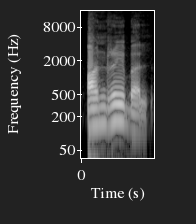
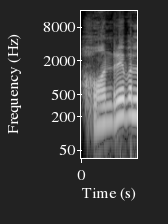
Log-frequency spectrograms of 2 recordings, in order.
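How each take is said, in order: First: The word starts with a vowel sound. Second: The word starts with an h sound. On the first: The speaker calls it right. "एच का उच्चारण नहीं होता" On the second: The speaker calls it wrong. "नहीं"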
